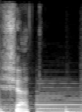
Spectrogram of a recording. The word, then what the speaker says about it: chat: The French pronounce is sha. Oh, is this sha sha? Oh my my apologies. I am ill informed. They're just simply sha.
